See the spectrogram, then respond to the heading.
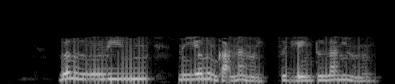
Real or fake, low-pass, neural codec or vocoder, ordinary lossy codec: real; 3.6 kHz; none; MP3, 24 kbps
